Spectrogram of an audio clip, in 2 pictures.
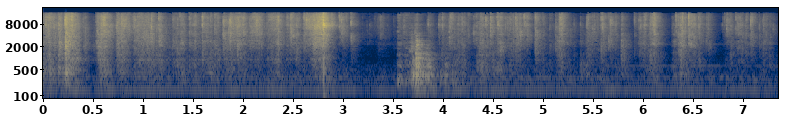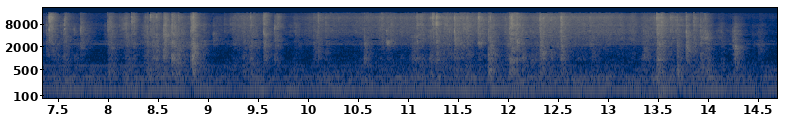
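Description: Plastic bag crinkling and dried mint leaves rustling as crumbled mint is shaken from the bag into a large glass jar, in irregular crackles that are loudest in the first few seconds and lighter after.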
